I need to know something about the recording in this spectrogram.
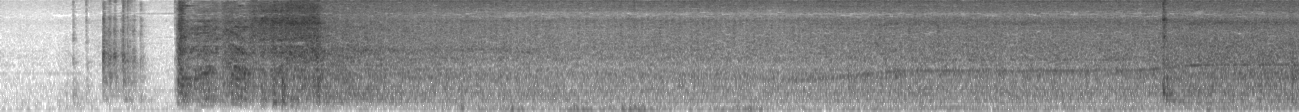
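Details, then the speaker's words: GM engine with a distributorless coil pack, after new spark plugs and plug wires fixed an intermittent miss on cylinder one: it fires up easily on the first crank and settles into a steady, even idle with no stumble. Normal start and idle. "there you go the intermittent miss on number ones gun fires up super easy can't complain plugs and wires are swapped out"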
